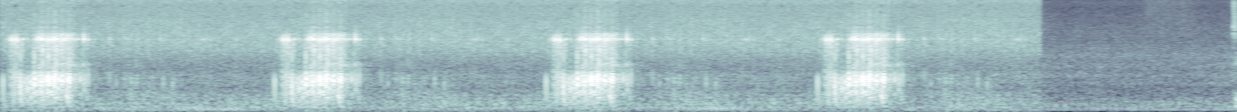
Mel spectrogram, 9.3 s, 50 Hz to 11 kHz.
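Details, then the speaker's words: Heart failure patient, lungs auscultated from the front over the lower fields: regular noisy breaths, about 30 a minute, with rough, non-musical crackling sounds, crackles, contrasted with normal breath sounds. "Repetitions या हम simple terminology crackles crackling sound. बिल्कुल crackling sound है, इनको हम crackles कहेंगे।"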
